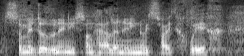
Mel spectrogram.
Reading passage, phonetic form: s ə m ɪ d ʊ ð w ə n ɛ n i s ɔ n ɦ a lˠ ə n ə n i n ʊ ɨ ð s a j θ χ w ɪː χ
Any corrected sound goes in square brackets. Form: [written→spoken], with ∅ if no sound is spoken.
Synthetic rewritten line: s ə m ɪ d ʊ ð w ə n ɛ n i s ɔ n ɦ [a→ɛ] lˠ ə n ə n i n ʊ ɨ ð s a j θ χ w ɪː χ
